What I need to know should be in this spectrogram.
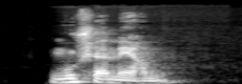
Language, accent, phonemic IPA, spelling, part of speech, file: French, France, /mu.ʃ‿a mɛʁd/, mouche à merde, noun, LL-Q150 (fra)-mouche à merde.wav
- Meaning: dungfly, bluebottle, greenbottle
